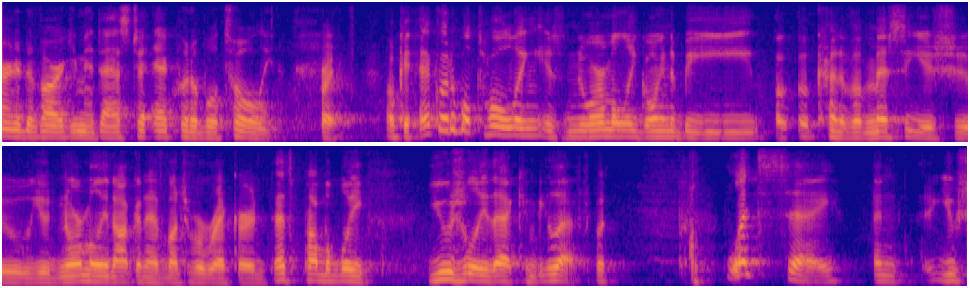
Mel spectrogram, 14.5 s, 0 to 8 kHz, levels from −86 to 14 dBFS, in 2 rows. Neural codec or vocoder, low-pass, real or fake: vocoder, 22.05 kHz, 80 mel bands, Vocos; 7.2 kHz; fake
